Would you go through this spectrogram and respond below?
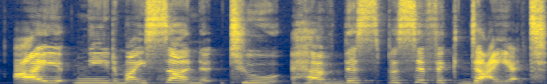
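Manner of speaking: put-on, over-enunciated delivery. Imitating an actor who played the Viking: imitating an actor's over-enunciated delivery. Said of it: "And over enunciating every".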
